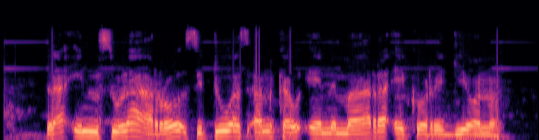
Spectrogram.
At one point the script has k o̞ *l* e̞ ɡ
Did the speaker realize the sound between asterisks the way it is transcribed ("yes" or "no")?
no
